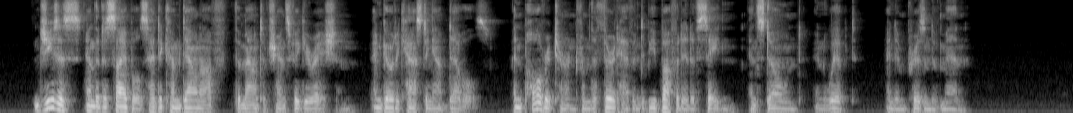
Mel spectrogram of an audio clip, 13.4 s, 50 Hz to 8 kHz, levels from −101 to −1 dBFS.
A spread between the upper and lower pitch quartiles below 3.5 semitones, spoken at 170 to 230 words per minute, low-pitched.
No: average, 3.9 semitones; average, 175 wpm; very low, 95 Hz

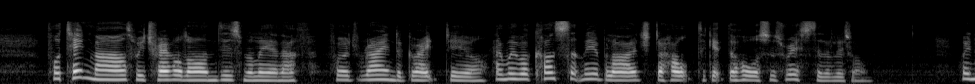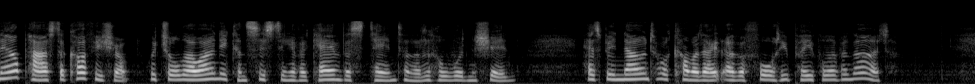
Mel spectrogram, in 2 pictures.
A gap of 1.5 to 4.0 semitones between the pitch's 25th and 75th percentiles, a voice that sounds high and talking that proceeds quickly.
No: average, 2.8 semitones; high, 205 Hz; average, 175 wpm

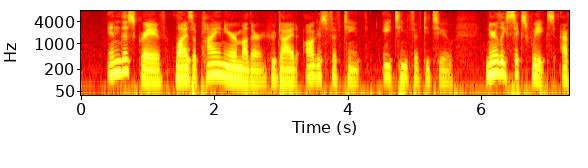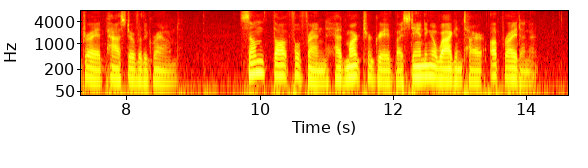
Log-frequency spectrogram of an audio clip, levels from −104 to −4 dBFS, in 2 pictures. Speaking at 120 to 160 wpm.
Yes: average, 150 wpm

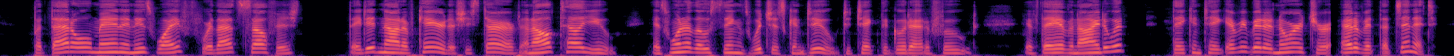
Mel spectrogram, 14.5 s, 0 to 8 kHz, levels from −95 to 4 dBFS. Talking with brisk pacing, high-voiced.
Yes: fast, 225 wpm; high, 205 Hz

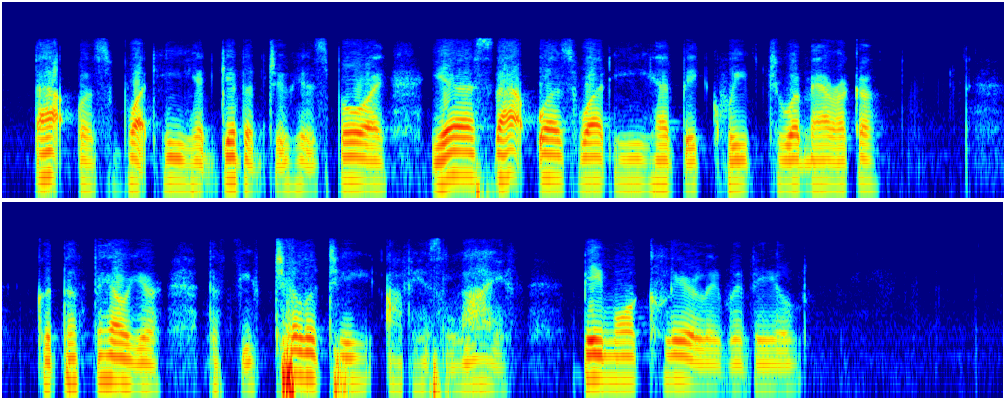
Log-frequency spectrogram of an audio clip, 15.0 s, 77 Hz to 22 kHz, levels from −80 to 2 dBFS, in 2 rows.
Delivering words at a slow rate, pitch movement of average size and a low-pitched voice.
Yes: slow, 120 wpm; average, 3.0 semitones; low, 120 Hz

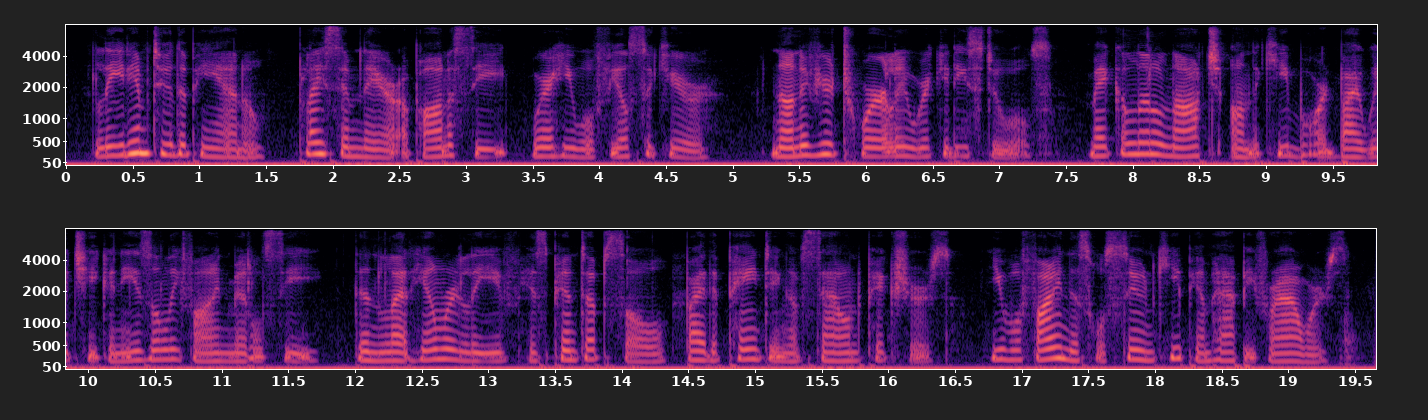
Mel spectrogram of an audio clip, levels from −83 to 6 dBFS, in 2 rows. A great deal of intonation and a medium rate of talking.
No: average, 3.2 semitones; average, 190 wpm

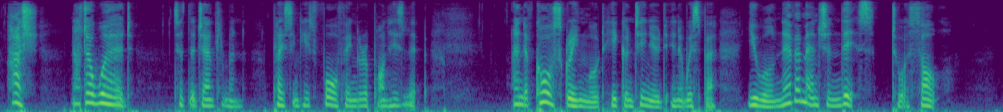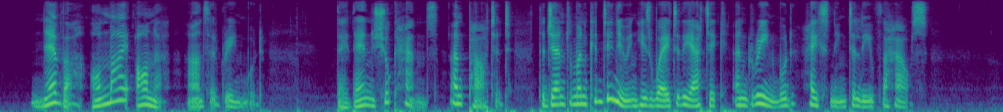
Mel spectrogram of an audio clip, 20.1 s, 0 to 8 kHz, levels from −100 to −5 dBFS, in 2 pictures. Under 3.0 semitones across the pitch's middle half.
No: average, 4.7 semitones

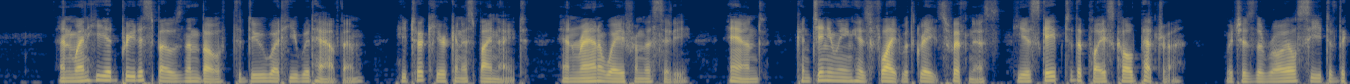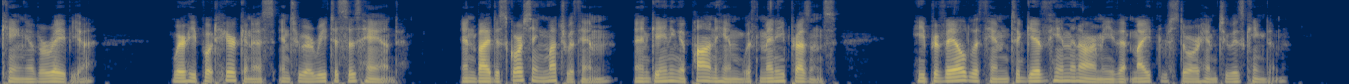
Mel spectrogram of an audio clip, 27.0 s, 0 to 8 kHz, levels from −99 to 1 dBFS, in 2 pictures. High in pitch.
No: low, 115 Hz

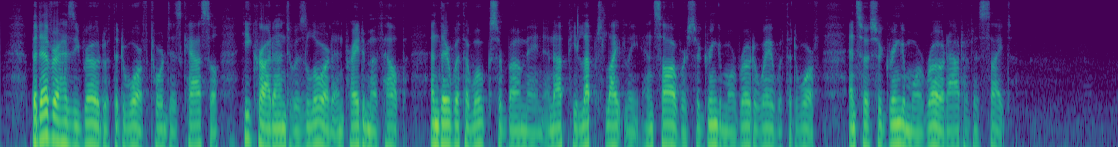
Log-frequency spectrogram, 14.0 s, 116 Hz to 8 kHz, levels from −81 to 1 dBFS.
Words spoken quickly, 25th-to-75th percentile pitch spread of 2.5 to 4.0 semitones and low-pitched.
Yes: fast, 220 wpm; average, 2.9 semitones; low, 100 Hz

